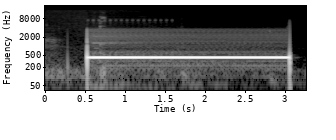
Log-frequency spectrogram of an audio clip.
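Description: A telephone line tone after a call drops: one loud, unbroken electronic tone holding steady for about two and a half seconds, then cutting off abruptly, with no voices.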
